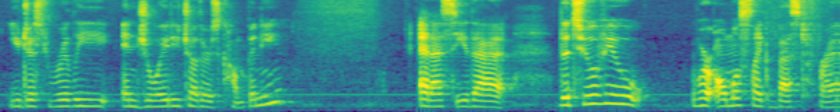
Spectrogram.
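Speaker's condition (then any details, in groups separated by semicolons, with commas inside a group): No condition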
